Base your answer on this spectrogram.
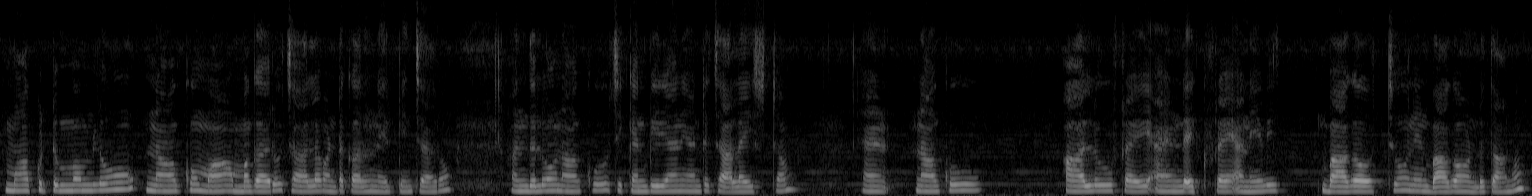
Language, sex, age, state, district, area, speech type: Telugu, female, 18-30, Telangana, Medchal, urban, spontaneous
